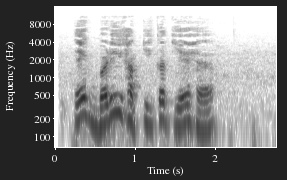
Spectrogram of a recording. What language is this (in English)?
Urdu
